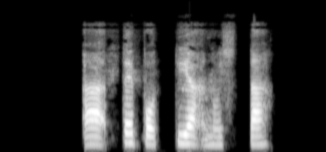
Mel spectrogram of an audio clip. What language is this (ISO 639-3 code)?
mcf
